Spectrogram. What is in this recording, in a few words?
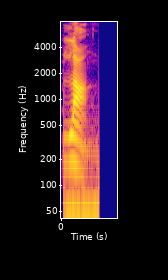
"lang5", Chinese; 槟榔; bīng lang; caper; ma3 bing1 lang5; 马槟榔; 馬檳榔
